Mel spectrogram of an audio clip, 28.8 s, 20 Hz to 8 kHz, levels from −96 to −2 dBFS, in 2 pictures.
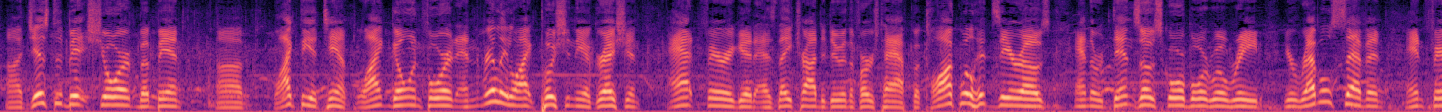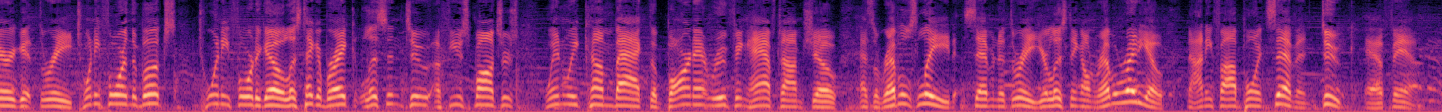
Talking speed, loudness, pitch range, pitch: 190 wpm, -21 LUFS, 165-215 Hz, 190 Hz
